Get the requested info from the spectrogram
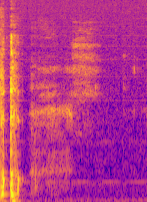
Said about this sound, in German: nicht räuspern, du sollst immer hüsteln. Du sollst nicht machen, sondern. Also immer wenn du irgendwie Stimme ein bisschen weg ist und du denkst, du musst jetzt räuspern, machst du lieber.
